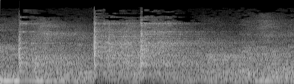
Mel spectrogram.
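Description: Steel barbell being racked onto the squat rack's hooks: three sharp metal clanks within the first second or so.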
